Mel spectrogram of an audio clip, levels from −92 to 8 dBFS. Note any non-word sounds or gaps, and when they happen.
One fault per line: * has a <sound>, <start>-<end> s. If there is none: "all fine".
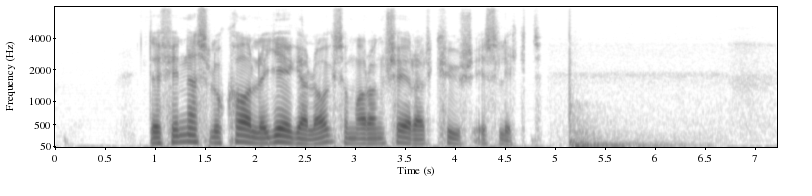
* has a thud, 5.1-6.7 s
